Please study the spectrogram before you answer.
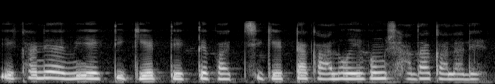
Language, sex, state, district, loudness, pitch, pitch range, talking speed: Bengali, female, West Bengal, Cooch Behar, -14 LUFS, 260 Hz, 245-275 Hz, 135 wpm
